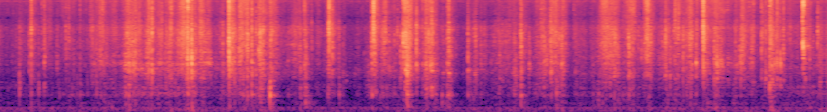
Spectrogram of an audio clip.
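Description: Paper cash and plastic budget envelopes and binder pages being handled: irregular crinkling and rustling with scattered light clicks.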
